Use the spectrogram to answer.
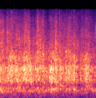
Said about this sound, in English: So when you say, we're going to clap, go ahead and do it well.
